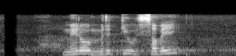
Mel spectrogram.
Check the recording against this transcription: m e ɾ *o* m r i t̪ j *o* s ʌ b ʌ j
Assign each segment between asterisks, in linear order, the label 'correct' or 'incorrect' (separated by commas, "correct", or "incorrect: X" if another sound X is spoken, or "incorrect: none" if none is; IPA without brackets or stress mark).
correct, incorrect: u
